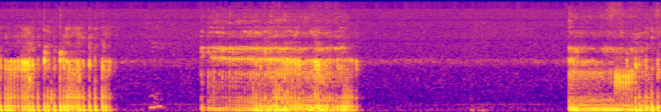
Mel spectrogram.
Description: This video is about Snoring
